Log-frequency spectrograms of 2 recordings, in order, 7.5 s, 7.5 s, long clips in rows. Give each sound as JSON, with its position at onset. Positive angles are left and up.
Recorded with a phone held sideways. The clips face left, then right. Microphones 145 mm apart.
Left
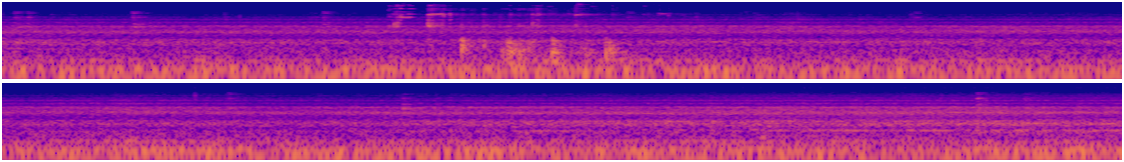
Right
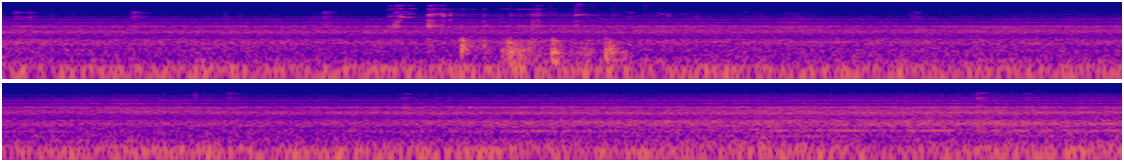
{"t": 0.0, "sound": "a machine running", "side_deg": 70}
{"t": 1.3, "sound": "breaking glass", "side_deg": 0}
